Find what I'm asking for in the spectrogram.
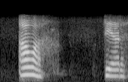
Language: Kashmiri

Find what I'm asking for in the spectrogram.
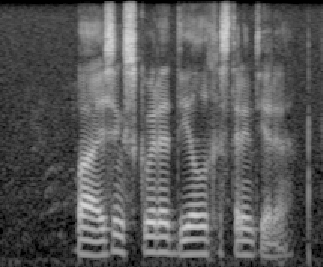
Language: Afrikaans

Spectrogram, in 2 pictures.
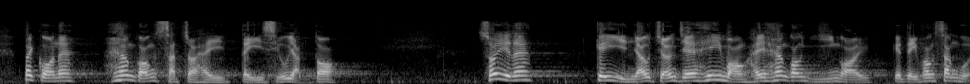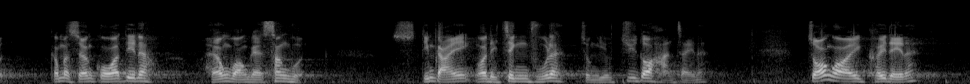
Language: Cantonese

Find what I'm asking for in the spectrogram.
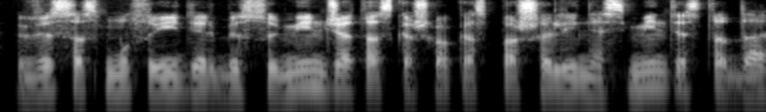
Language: Lithuanian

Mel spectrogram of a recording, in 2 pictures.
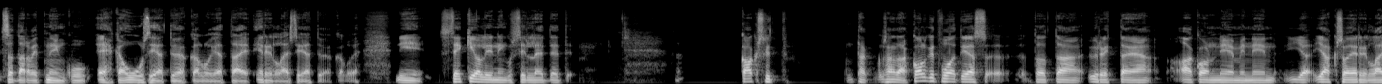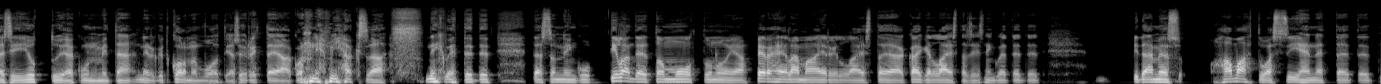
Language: Finnish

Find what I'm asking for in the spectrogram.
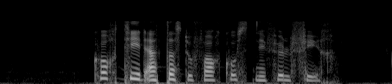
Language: Norwegian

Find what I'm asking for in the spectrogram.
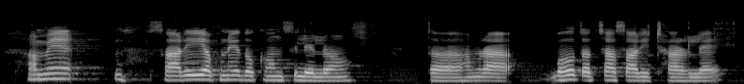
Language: Maithili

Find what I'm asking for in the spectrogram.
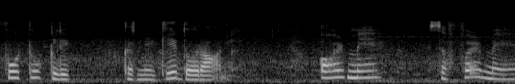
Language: Urdu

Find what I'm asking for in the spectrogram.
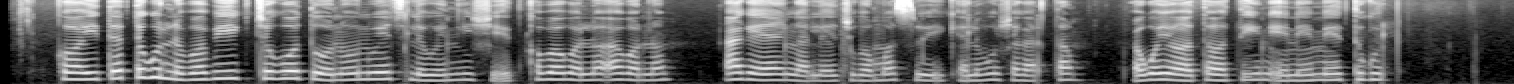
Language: Kalenjin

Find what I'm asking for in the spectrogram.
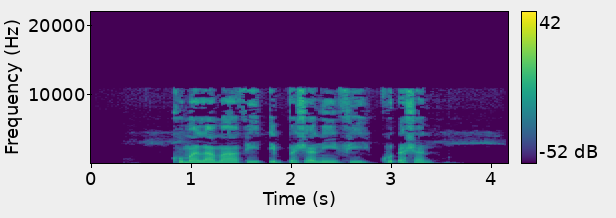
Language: Oromo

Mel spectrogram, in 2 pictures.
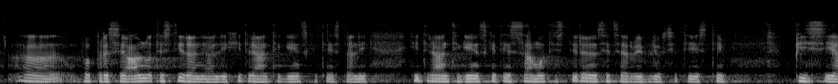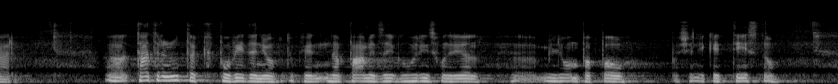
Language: Slovenian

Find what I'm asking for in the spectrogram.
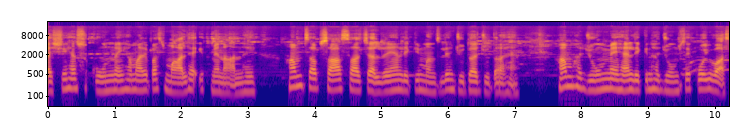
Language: Urdu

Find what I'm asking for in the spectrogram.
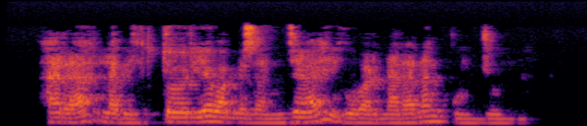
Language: Catalan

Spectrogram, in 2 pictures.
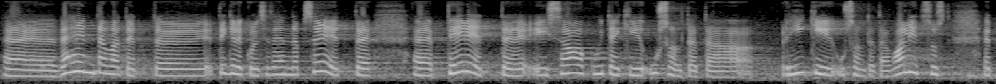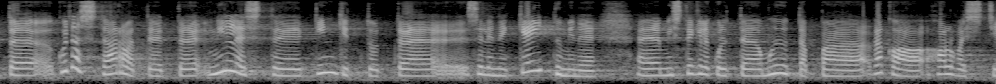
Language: Estonian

